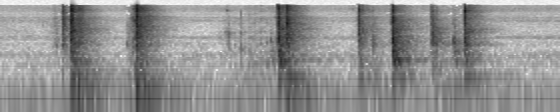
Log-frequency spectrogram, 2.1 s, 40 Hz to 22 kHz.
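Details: Sony TC-RX410 cassette deck after broken belt replacement: sharp mechanical clicks from the transport with no tape motion or playback; belt routing checked against service manual, cause unknown.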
